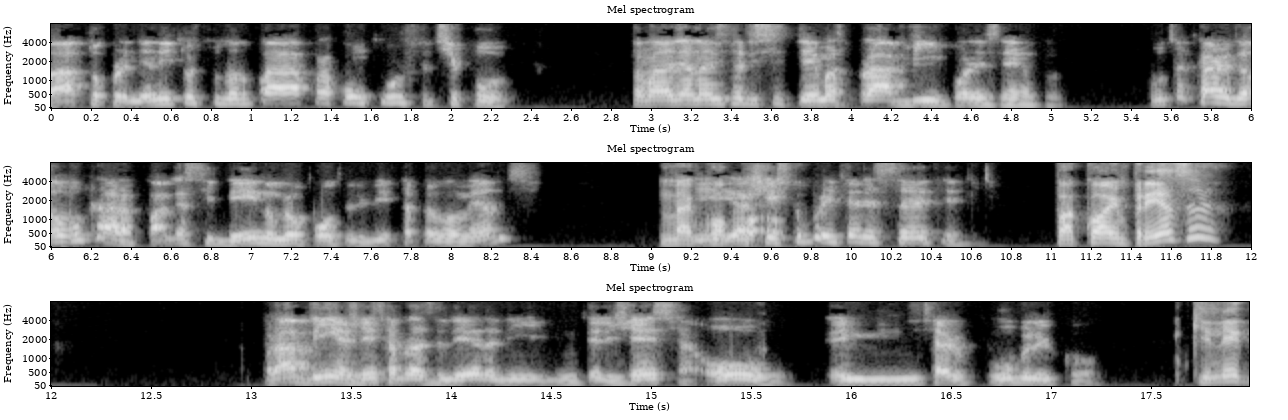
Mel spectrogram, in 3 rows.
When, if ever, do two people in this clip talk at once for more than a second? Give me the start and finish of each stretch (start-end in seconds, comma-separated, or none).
none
